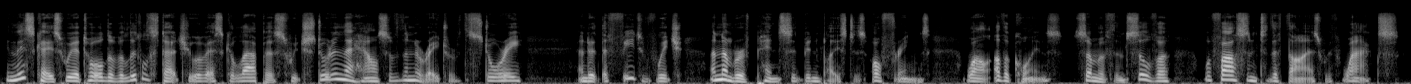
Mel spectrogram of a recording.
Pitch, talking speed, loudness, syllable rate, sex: 165 Hz, 220 wpm, -22 LUFS, 5.9 syllables/s, male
